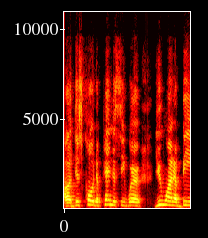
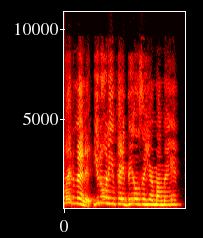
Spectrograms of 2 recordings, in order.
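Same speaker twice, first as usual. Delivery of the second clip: mock stern mom; 5 semitones higher, 5 dB quieter than usual. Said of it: "I was like".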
